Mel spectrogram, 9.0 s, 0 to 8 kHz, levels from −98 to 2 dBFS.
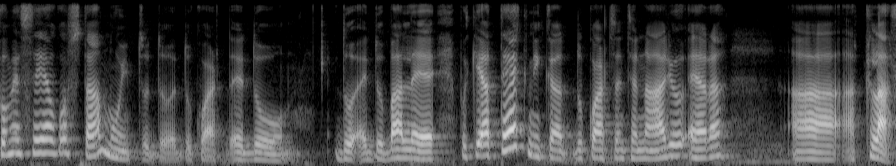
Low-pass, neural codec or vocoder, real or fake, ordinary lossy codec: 7.2 kHz; none; real; none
